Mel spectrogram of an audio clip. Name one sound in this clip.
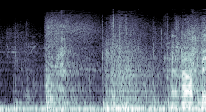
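A blaster fires with a sharp electronic zap.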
